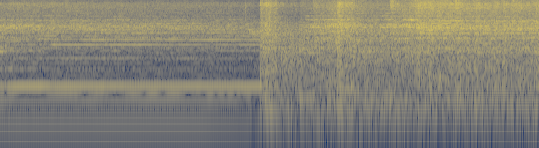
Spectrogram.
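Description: Live heavy rock band: distorted electric guitars hold one steady droning chord for about four seconds, then the drums and full band come in, loud and dense.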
